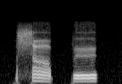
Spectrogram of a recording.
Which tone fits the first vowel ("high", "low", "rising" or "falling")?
falling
